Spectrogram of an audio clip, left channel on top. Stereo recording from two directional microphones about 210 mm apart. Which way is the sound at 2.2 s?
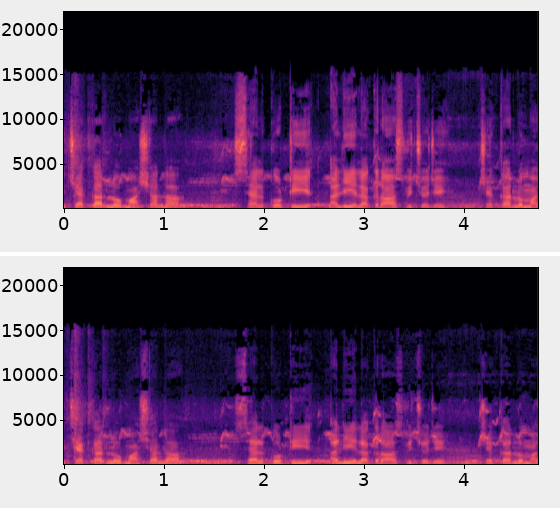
45° left (ahead or behind).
